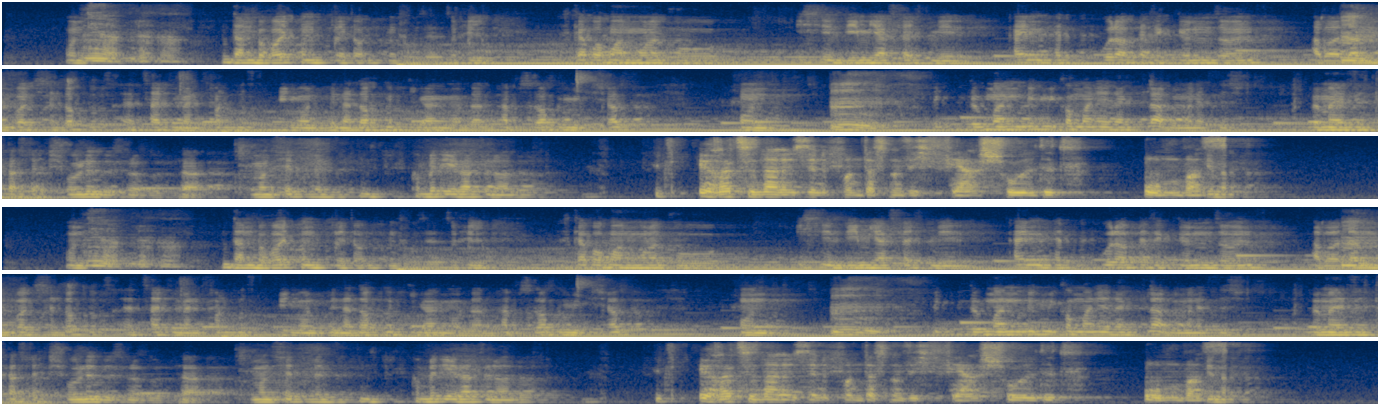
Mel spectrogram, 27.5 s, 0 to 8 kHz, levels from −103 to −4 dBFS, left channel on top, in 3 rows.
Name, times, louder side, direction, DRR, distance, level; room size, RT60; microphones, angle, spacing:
voice 1, 0.5-1.2 8.9-9.3 14.7-15.3 22.7-25.6 26.0-26.5, left 3 dB, 65° left, 1.3 m, -28 dB
voice 2, 1.5-3.2 3.7-4.8 5.3-6.4 6.7-8.4 8.7-13.3 14.1-14.3 15.6-17.4 17.8-19.7 20.0-21.9 26.4-26.5, equal, 15° left, 2.1 m, -30 dB
sound 1, 2.6-18.6, left 2 dB, 85° left, 3.0 m, -36 dB
sound 2, 5.9-20.7, equal, 15° right, 1.1 m, -44 dB
29.0 x 28.5 x 5.7 m
head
